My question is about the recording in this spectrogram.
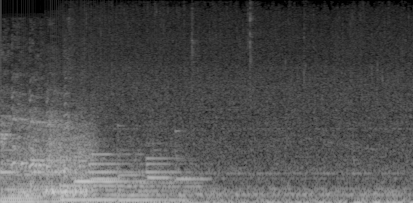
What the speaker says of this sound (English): I end it with the raining and the sirens as it started with.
